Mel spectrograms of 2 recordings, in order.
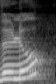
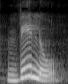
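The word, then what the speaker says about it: vélo: next word is velo velo would have been willow if there was no accent so now it's velo the next one is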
